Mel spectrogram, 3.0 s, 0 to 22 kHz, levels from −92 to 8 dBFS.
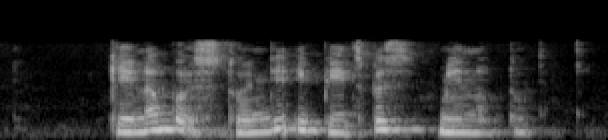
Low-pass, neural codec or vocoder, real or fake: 7.2 kHz; codec, 16 kHz, 16 kbps, FunCodec, trained on Chinese and English, 50 frames a second; fake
